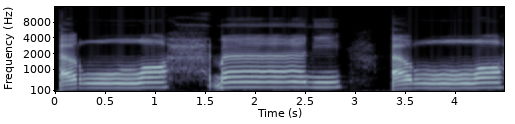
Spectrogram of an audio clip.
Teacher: contoh arahman itu enggak diayunkan tapi Maknya tepat dua harakat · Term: mad tabi'i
